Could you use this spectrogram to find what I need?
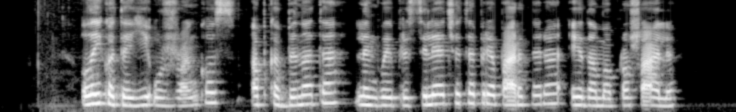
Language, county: Lithuanian, Kaunas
